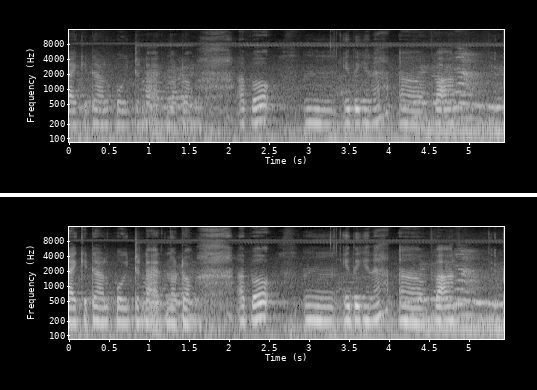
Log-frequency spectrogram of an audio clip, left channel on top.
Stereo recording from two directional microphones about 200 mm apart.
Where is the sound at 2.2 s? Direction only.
20° right (ahead or behind).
